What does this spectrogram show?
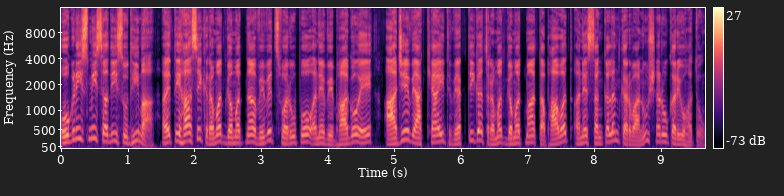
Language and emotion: Gujarati, neutral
